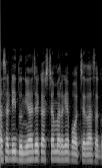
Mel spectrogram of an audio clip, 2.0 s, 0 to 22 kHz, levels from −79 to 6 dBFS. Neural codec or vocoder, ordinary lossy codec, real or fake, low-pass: none; none; real; none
